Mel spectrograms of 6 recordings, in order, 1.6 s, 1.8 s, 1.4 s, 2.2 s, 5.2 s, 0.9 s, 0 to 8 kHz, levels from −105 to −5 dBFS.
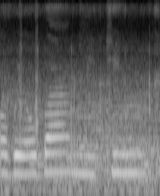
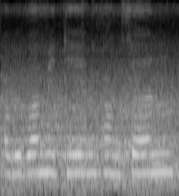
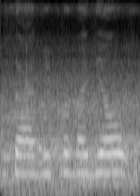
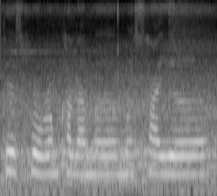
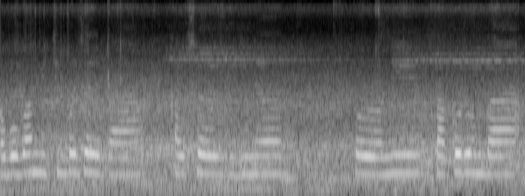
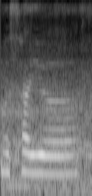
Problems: constant background noise, low volume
